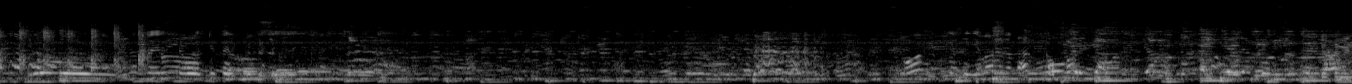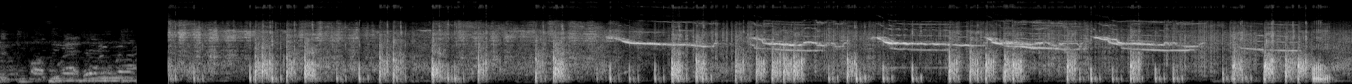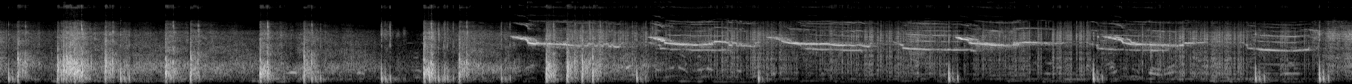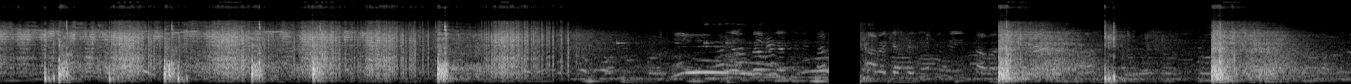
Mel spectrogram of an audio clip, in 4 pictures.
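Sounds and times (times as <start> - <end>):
fireworks whistles sliding down: 15.2 - 46.7
fireworks bangs and crackles: 15.2 - 46.8, 49.2 - 54.0.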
